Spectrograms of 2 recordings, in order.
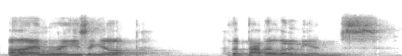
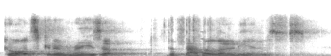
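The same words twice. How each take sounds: First: Said in the usual way. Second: Acted dismayed disbelief, rising into a question; imagine dreading the news, questioning it incredulously; sinking in terror. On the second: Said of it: "sinking in terror".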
